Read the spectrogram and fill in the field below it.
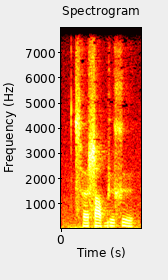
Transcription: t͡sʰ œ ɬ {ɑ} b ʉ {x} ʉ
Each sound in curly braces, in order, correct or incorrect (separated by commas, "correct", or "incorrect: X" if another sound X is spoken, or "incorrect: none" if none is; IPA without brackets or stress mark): correct, correct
